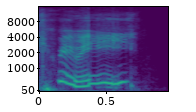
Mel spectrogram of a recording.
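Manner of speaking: trembly, very high, squeaky little elf voice. Showing how the name Crewy should be pronounced, quivering high-pitched little elf voice. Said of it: "Like a quivering, high-pitched little hobbit, or not hobbit, elf".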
